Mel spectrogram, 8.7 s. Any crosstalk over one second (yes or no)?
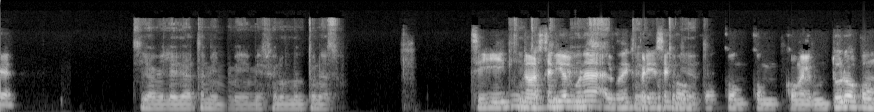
yes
